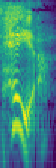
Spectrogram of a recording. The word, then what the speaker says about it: Haigha: His name is Heia." He pronounced it so as to rhyme with mayor.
